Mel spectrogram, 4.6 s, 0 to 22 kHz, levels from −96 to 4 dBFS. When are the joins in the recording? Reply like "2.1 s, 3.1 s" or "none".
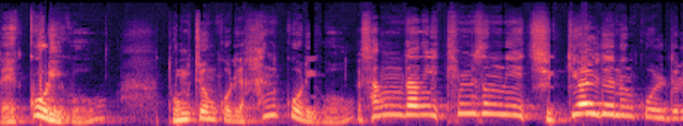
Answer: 2.3 s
